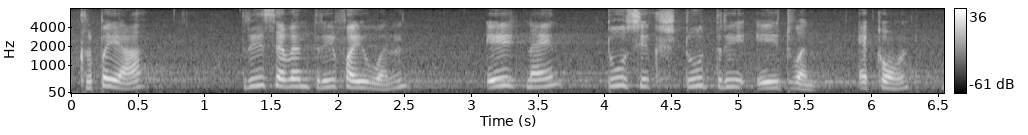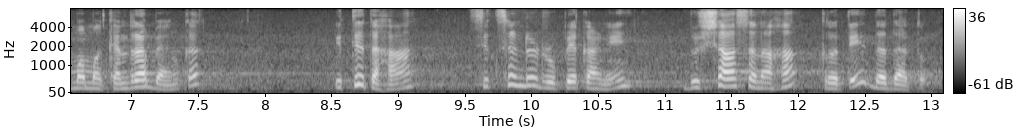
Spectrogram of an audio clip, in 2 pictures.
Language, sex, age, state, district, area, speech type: Sanskrit, female, 60+, Karnataka, Dakshina Kannada, urban, read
